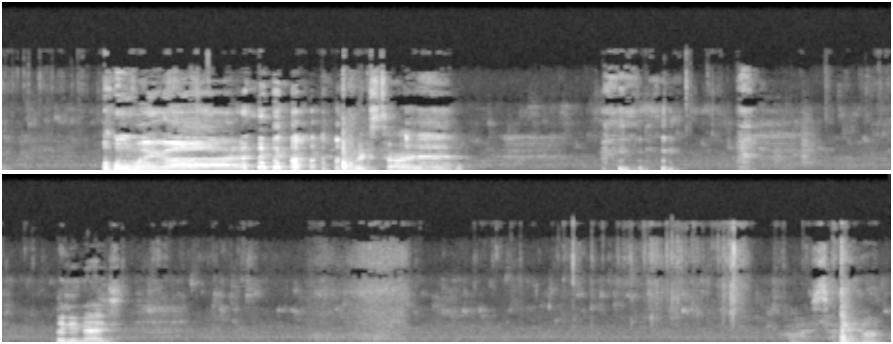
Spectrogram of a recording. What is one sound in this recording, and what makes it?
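A young man laughs nearby.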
